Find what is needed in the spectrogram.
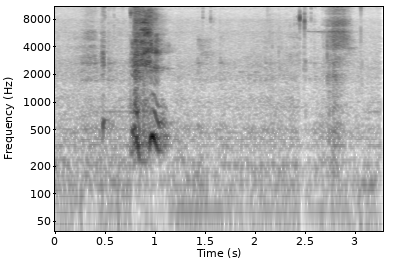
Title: playin some duels(ignore sneezing)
